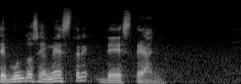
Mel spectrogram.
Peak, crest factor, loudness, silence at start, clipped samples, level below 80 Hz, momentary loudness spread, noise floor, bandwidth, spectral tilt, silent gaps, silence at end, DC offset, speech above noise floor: -6 dBFS; 20 dB; -26 LUFS; 0 s; under 0.1%; -54 dBFS; 7 LU; -53 dBFS; 15 kHz; -4.5 dB/octave; none; 0.75 s; under 0.1%; 27 dB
